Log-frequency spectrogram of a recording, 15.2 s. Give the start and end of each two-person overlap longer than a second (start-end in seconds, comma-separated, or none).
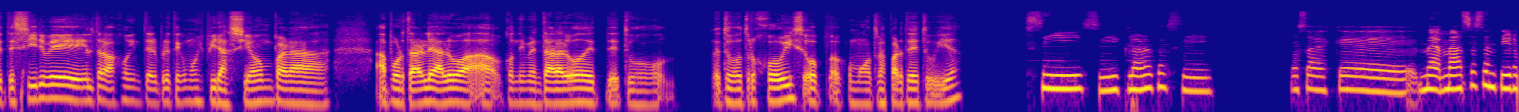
none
